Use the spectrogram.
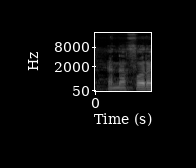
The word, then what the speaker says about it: anaphora: एनाफोरा का spelling ANAPHORA.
